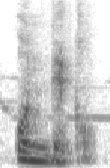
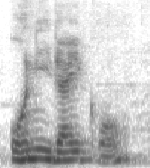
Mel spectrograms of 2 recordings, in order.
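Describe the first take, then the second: First: It is said in Sado dialect. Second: It is said in standard Japanese.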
